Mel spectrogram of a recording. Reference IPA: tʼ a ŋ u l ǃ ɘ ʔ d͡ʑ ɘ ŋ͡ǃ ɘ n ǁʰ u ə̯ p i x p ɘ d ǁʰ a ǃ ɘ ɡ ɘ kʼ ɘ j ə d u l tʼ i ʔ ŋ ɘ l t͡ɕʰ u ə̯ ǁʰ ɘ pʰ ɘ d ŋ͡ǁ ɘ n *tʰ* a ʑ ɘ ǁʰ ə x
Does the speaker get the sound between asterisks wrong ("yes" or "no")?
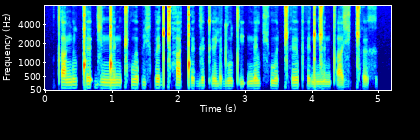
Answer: yes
